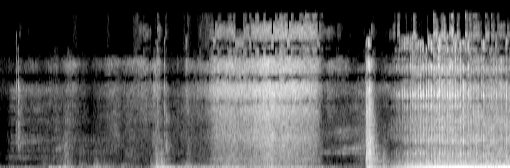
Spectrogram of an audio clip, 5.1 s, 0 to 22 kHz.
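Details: Zanussi TD200 auto-reverse tumble dryer, exhaust fan stopped blowing though it still heats; knocks as the dryer is moved, then a low steady hum never reaching a fan whoosh; exhaust fan motor failing, suspected to need lubrication.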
